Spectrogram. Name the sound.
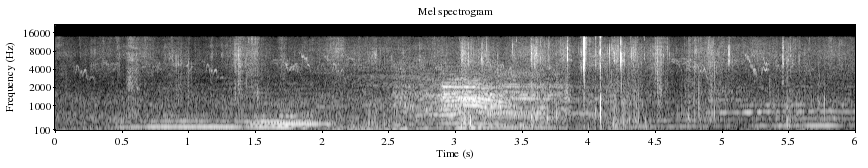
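cows mooing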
